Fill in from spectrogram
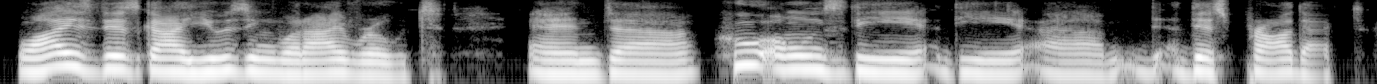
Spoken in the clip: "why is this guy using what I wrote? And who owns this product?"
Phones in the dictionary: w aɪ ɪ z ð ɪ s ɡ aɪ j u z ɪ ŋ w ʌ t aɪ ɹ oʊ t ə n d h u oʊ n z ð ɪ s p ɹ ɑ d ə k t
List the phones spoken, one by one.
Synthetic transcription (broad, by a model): w aɪ ɪ z ð ɪ s ɡ aɪ j u z ɪ ŋ w ʌ t aɪ ɹ oʊ t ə n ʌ h u oʊ n z ð ɪ s p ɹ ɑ d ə k t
